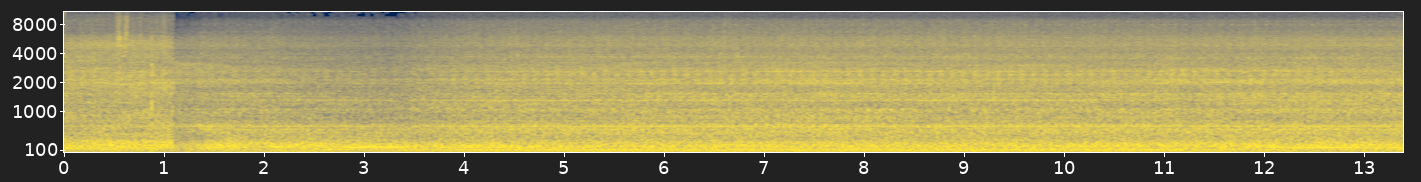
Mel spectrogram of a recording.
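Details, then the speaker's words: Cummins diesel in "Big Blue" idling after hard starting, while the air seeder bar is folded up. Steady, even diesel rumble with no knocks, misses or hunting: smooth and healthy. "I'm going to let you listen to some of the idling sounds of the cuming engine while Dad folds up the air seater bar"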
